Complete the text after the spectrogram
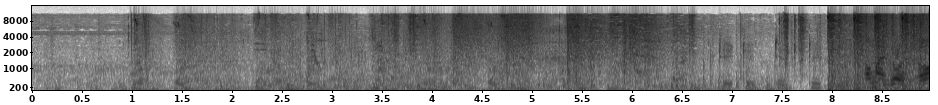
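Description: A pickaxe strikes and breaks things.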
